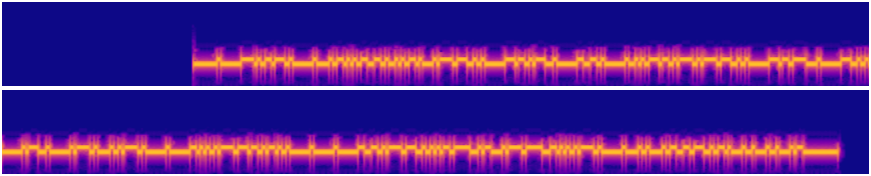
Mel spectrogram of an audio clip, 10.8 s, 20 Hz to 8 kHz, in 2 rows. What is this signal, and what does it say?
RTTY (50 baud, 170 Hz shift), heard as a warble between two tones, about 900 Hz centre. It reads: KRIJGEN ZIJ EEN ONZEKERE DIENSTBETREKKING?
